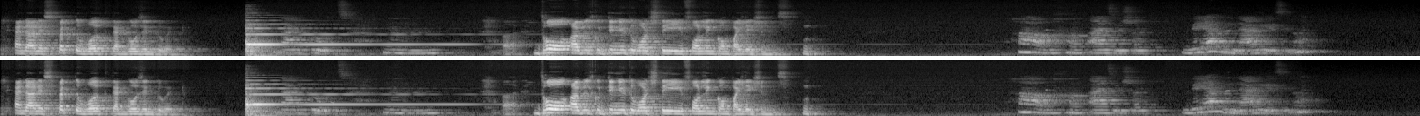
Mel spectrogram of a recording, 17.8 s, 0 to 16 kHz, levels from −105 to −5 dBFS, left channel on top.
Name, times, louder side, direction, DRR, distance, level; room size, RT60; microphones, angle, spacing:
voice 1, 0.2-2.2 6.3-9.7 10.0-10.1, right 3 dB, 30° right, 7 dB, 0.5 m, -27 dB
sound 1, 3.1-7.2, left 3 dB, 10° right, 1.0 m, -30 dB
voice 2, 3.4-5.7 6.1-6.3 12.6-14.3 14.8-16.3, left 1 dB, 20° left, -8 dB, 1.5 m, -45 dB
8.1 x 4.2 x 5.1 m, 0.91 s
head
